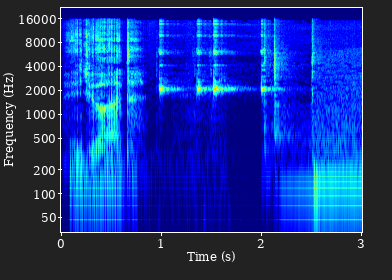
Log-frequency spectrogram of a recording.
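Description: Microwave buttons beep as they are pressed.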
